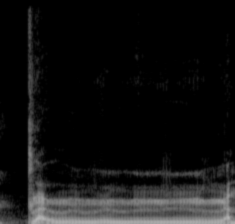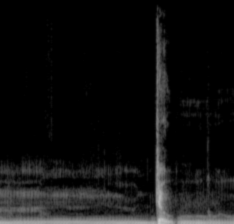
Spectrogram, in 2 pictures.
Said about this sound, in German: aber am coolsten ist natürlich wie heißt dieses Instrument, diese lange, nervige Röhre, Didgeridoo heißt das.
